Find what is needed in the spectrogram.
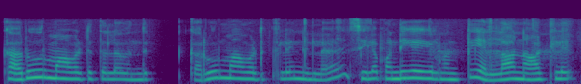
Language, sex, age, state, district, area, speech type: Tamil, female, 18-30, Tamil Nadu, Karur, rural, spontaneous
